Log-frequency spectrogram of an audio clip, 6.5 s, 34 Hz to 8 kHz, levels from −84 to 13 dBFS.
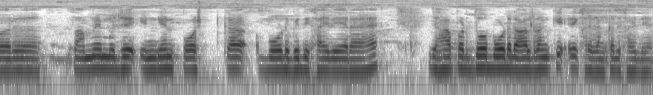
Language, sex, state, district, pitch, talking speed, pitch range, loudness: Hindi, male, Chandigarh, Chandigarh, 150 Hz, 220 wpm, 140-155 Hz, -16 LUFS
